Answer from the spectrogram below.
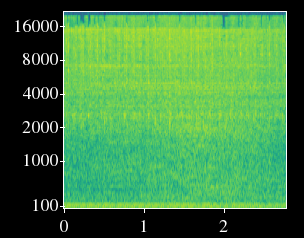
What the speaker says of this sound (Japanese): マフラーエキゾーストノートのこうイメージがすごく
